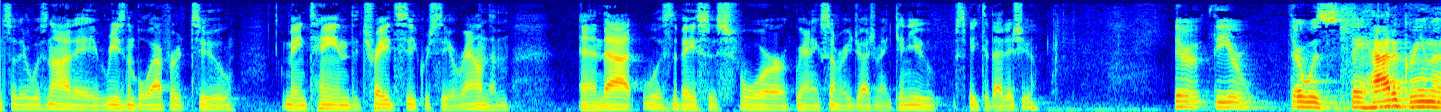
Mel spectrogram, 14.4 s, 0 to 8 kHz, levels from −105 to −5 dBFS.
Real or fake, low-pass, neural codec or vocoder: real; 7.2 kHz; none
